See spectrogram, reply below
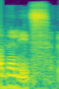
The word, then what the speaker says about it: de lis: No, de lis. – It's lis, so yeah. I need a Frenchman to learn that. I've been saying it wrong all the time.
